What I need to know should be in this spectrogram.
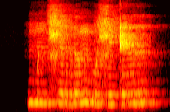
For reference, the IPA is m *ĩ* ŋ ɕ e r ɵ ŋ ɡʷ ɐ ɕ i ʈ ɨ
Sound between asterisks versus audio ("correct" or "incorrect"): correct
